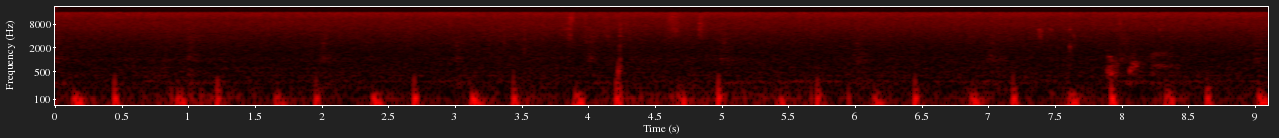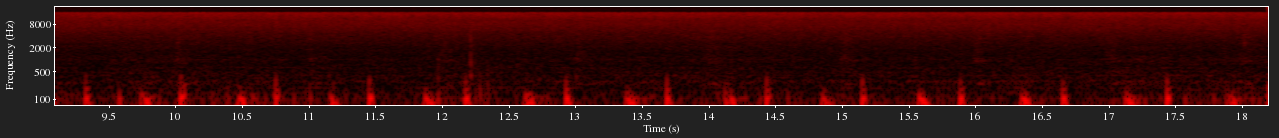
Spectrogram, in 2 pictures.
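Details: Steady, deep, soft thumping heartbeat, about 78 beats a minute with a faint low hum, recorded as ASMR heart sound; normal regular heartbeat.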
